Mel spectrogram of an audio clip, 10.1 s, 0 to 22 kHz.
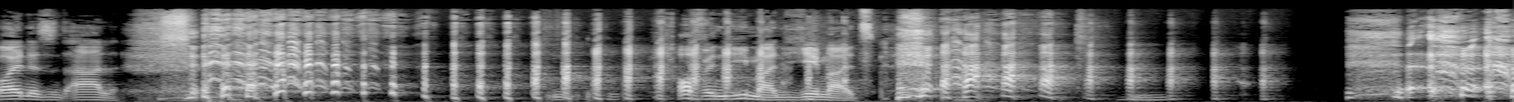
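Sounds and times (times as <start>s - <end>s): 
speech: 0.0s - 2.2s, 4.5s - 7.4s
laughter: 1.2s - 8.6s, 9.2s - 10.0s
person in a coughing fit: 9.2s - 10.0s.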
